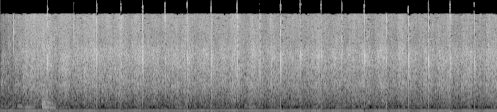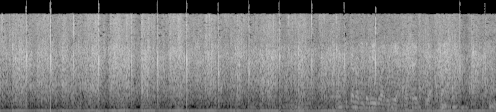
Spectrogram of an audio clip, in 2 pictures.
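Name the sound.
lecture audience applause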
